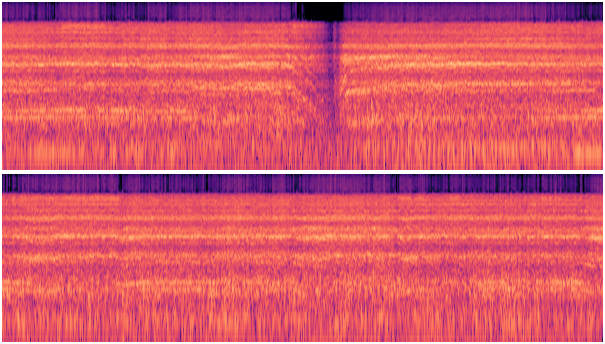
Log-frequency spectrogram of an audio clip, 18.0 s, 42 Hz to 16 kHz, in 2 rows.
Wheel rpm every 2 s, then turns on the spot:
230, 220, 130, 220, 230, 230, 230, 230, 230.
none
